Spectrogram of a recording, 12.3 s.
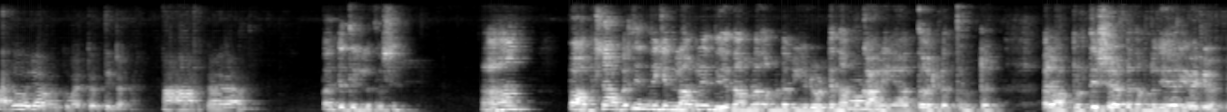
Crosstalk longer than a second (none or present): none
